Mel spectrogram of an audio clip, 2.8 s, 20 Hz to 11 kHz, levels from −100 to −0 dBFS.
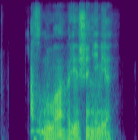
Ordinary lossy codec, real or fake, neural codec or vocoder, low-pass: Opus, 64 kbps; fake; codec, 16 kHz in and 24 kHz out, 1.1 kbps, FireRedTTS-2 codec; 9.9 kHz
